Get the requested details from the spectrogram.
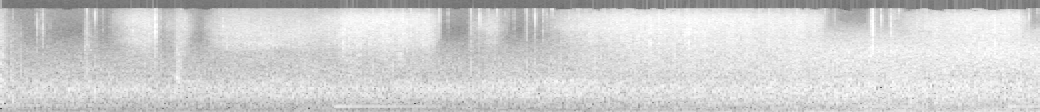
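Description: A small ball rolls and bumps over snow.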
